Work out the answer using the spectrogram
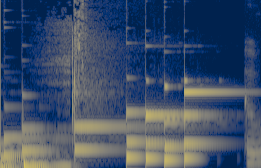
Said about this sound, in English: But you know what time it is right now? Because I'm hearing some chimes.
